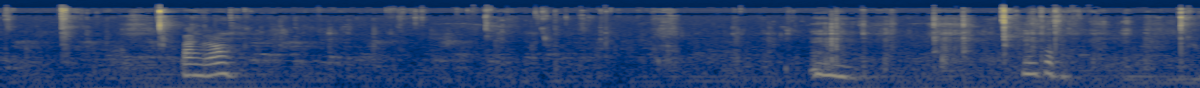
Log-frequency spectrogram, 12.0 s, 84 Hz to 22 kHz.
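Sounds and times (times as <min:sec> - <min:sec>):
person chewing food: 0:00.0 - 0:01.8, 0:02.4 - 0:12.0.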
